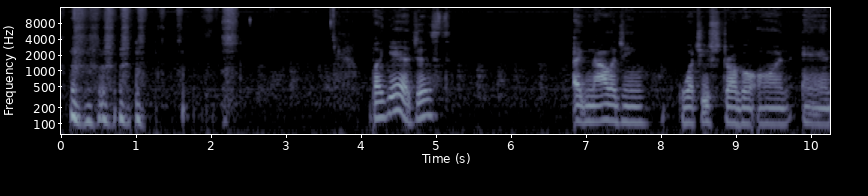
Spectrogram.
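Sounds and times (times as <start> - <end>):
speech: 0.1 - 1.2, 4.2 - 5.2, 6.8 - 10.2
female dog huffs and breaths in her sleep: 1.9 - 2.6.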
